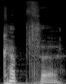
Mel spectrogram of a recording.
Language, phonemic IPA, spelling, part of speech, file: German, /ˈkœpfə/, Köpfe, noun, De-Köpfe.ogg
- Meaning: nominative/accusative/genitive plural of Kopf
